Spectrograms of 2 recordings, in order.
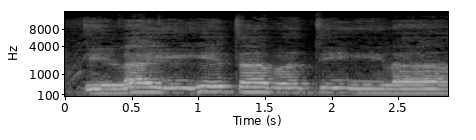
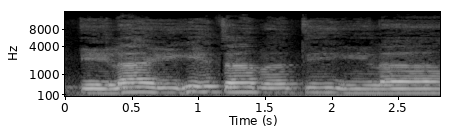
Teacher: Tab itu qalqalah, ba pemantul.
